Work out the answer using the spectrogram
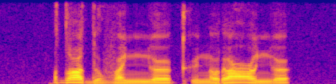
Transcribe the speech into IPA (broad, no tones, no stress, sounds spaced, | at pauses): dˤ ʌ d o v a ɲ œ kʼ y n ɔ ɾ ʌ ʕ ɔ ɲ œ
